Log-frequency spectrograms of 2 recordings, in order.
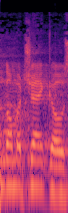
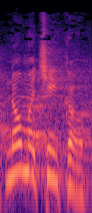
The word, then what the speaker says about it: Lomachenko: You are now the mandatory challenger for Vasily Lomachenko's 135-pound title. Do you believe at 20 years old, you're ready for that type of challenge? I think you said his name wrong. It's Lomachenko, because he doesn't want to fight me.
